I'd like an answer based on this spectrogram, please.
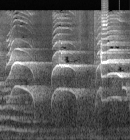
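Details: Kitten eighteen days old, with its formerly stray mother, at a first home health check by a vet and nurse in Phnom Penh, Cambodia: three clear, high, tonal mews, each gently rising then falling, about one second apart, little background noise.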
